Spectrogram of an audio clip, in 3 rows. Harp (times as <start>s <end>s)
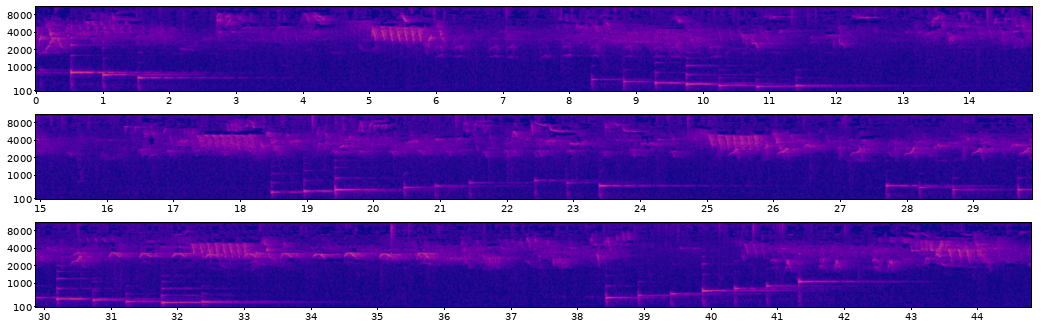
0.0s 3.4s, 8.3s 13.0s, 18.5s 25.0s, 27.7s 34.4s, 38.4s 42.9s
